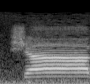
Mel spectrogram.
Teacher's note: بعد حمزہ اسی کلمہ میں ہے اس لیے مد متصل ہوگا مد متصل کو 3 الف 4 الف کے برابر کھینچ کر پڑھیں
